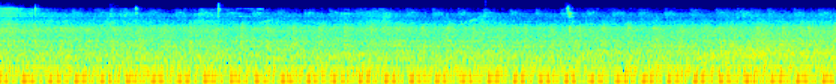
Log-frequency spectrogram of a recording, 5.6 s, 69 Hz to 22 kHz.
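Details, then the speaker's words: Mitsubishi Mirage G4 idling: low, uneven idle with irregular pulse about three times a second, car shaking, low rpm; OBD2 codes for throttle position, cylinder 1 injector circuit low and cylinder 1 misfire; dirty throttle body blamed. "So yan yung problema niya no. Nanginginig po kasi yung sasakyan. An baba ng RPM niyo. Nanginginig po yung sasakyan."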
